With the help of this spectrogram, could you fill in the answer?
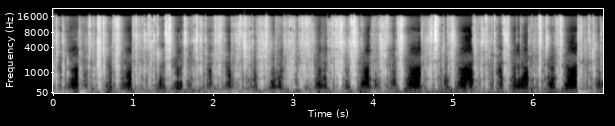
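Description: A palm and fingers press and crinkle the plastic of a Rich Tea Fingers biscuit packet. The result is a steady run of short, bright crackling bursts with almost no low end, each cutting off quickly into brief gaps.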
